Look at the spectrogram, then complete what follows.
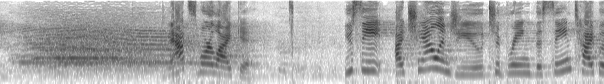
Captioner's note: louder cheers and applause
